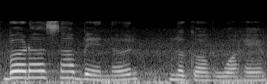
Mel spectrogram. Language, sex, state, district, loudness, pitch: Hindi, female, Punjab, Kapurthala, -17 LUFS, 230 Hz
